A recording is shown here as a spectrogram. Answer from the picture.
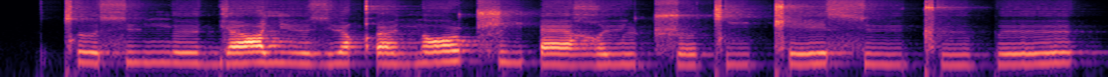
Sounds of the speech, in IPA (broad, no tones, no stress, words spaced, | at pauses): ǀɵsyŋøɡʲɑ lʲøzyqʼʉnɔ ʈ͡ʂiʔæʁy ʈ͡ʂɵǀiǁe sy ǁʉpø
